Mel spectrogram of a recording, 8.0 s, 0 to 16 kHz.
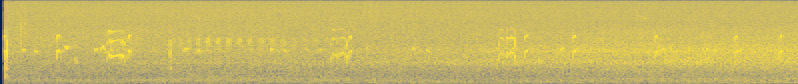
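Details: Near Grosseto on 26 May 2014, European bee-eaters give rolling, liquid trilled calls in short, partly overlapping bursts every second or two over a steady hiss. One waits at the nest entrance while the female prepares for egg-laying, then both fly off.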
